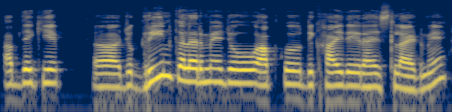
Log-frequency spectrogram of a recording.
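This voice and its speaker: A male pronunciation teacher with an Indian English accent and Hindi as his first language, slowly and patiently modeling each word aloud while explaining slides. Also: high voice, smooth, no echo. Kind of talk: slide-based lesson.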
